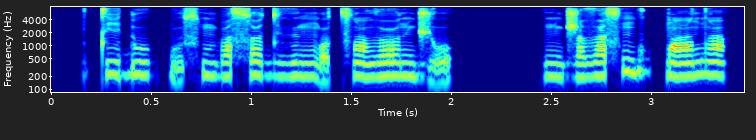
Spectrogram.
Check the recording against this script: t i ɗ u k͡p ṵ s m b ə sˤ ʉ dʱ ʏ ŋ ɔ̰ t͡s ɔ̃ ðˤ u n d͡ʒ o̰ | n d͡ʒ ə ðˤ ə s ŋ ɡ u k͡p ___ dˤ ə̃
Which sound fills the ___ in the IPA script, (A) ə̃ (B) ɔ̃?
B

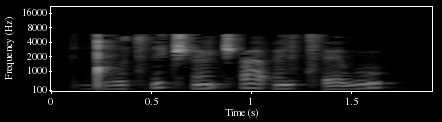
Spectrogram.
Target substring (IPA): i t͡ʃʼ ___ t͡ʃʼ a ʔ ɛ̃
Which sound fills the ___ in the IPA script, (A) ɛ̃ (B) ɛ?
A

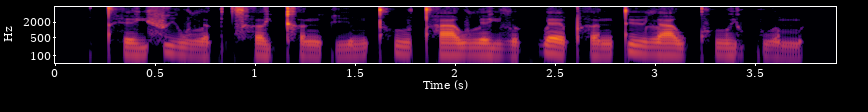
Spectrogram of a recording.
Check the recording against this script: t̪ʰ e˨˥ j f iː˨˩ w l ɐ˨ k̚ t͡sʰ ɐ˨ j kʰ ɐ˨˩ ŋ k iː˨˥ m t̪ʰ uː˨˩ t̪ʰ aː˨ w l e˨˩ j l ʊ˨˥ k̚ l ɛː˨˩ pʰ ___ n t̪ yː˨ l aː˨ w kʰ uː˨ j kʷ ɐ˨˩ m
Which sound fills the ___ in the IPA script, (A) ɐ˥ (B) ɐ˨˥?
B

